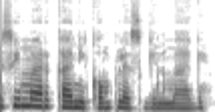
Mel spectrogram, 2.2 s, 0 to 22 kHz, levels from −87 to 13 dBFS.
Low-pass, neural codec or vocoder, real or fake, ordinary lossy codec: none; vocoder, 44.1 kHz, 128 mel bands every 256 samples, BigVGAN v2; fake; none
